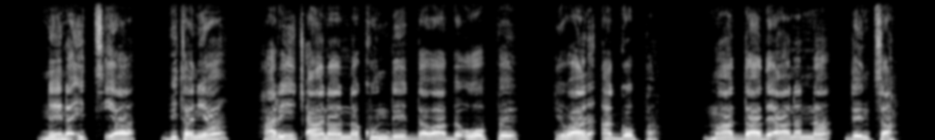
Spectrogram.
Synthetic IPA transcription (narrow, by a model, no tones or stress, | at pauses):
neːnɐɪt͡sʼːɪjaː | bɪt̪ɐnɪjaː | hɐɾiːt͡ʃʼaːnaːnːɐkʊnd̪e̞ːd̪ːɐwaːbɛʔo̞ːpːɛ | hɛwaːnɐɡːɔpːɐ̰ | maːd̪ːaːd̪ɛʔaːnɐnːɐd̪ɛnt͡sːɐ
